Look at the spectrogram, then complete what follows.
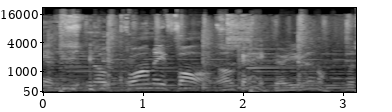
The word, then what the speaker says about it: Snoqualmie Falls: Snoqualmie Falls.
